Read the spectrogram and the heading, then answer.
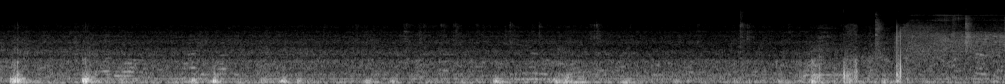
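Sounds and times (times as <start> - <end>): train coaches rumbling on track: 0.0 - 10.0
train wheels knocking: 2.0 - 6.5.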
